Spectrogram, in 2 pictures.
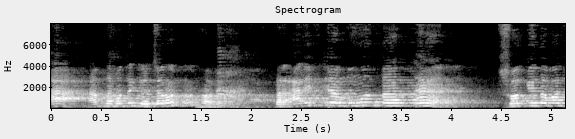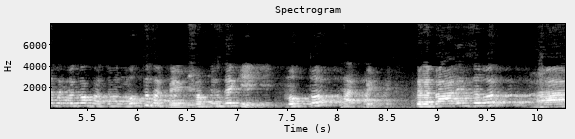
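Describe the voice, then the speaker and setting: High-voiced man teaching in an echoey hall. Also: fairly bright tone. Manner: asks the class questions and answers them himself, drawing out sounds. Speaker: Quran teacher. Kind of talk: classroom Quran lesson. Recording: echoey hall, far from the mic.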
